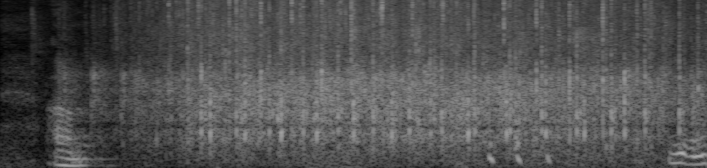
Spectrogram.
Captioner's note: audience applauds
